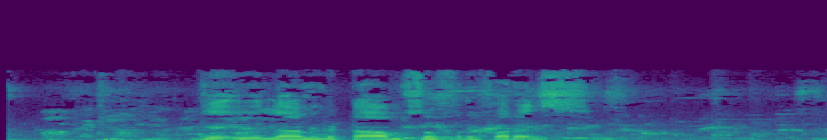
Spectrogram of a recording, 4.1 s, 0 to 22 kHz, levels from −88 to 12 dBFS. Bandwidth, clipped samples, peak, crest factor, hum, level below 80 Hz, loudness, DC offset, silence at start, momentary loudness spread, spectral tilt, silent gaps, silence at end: 11.5 kHz; under 0.1%; -2 dBFS; 18 dB; none; -44 dBFS; -18 LUFS; under 0.1%; 0.05 s; 19 LU; -4.5 dB/octave; none; 0 s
